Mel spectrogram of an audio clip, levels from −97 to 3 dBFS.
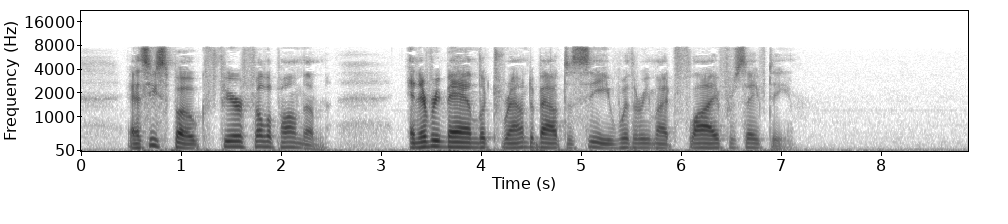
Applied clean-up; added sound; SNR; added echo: none; none; none; none.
